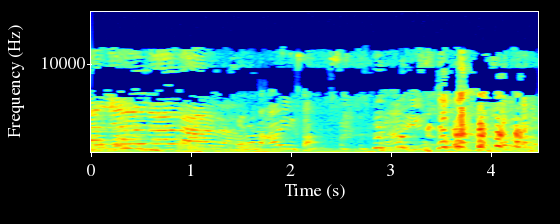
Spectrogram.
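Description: Several people talking over one another in a room, children's voices among them, getting louder near the end.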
